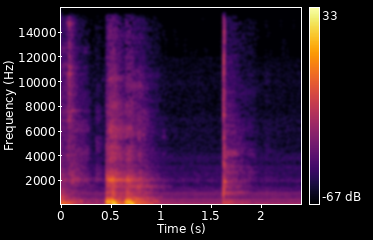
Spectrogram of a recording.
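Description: A man clears his throat in two short pushes, straining a voice that he strained by shouting earlier. A single sharp click follows near the end, over a faint steady hum.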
